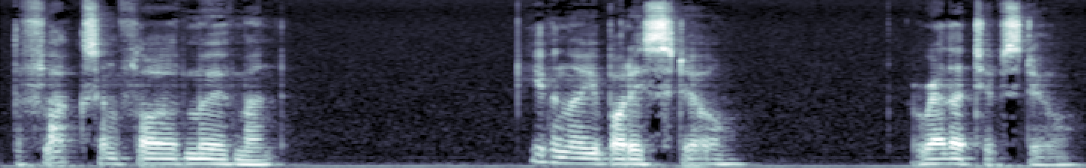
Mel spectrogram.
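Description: A man gently guiding a yoga class through a slow, calm relaxation with long pauses. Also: low voice, gravelly. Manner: slow, soft, unhurried guidance with long pauses. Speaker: yoga teacher.

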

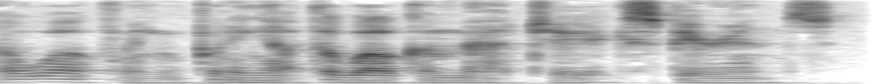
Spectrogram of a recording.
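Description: A man leading a guided relaxation meditation, giving soothing, unhurried instructions in short phrases with pauses between them. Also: low voice, fairly even intonation, fairly bright tone.

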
